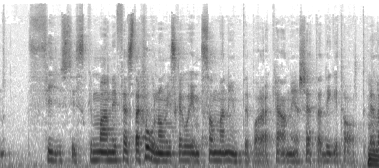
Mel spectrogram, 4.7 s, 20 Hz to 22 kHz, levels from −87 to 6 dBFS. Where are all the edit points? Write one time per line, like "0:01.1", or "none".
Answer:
0:02.5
